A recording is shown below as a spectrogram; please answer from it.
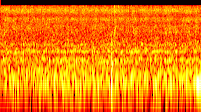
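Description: Steady hiss of a pot heating on a gas hob for a butter-based white sauce, with a faint steady whine and a few small ticks.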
